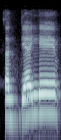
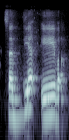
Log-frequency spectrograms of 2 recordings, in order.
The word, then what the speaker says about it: Sadhya Eva: Okay, there is a clear difference or distinction between A and A. Sadhyayeva. It's a subtle difference if you can notice it, that the correct pronunciation here is Sadhya Eva, Eva.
